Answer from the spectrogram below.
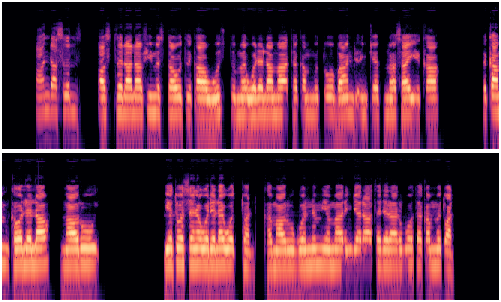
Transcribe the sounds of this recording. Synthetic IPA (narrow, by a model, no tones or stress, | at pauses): and̪a | ast̪ʰəlalafiməst̪ʰawɔt̪ɨkʼawʊst̪ʼwɔləlamat̪ʰəkʼəmːɨt̪ʼobəand̪ɨnt͡ʃʼɛt̪məsajɨa | ʔɨkʼamkʰəwɔləla | maɾu | jɛt̪ʰəwɔsːənəwɔd̪əlajwɔt̪ʼːwal | kʰəmaɾuɡonːɨmjɛmaɾɨnd͡ʒɛɾat̪ʰəd̪əɾaɾbo̞t̪ʰəkʼəmːɨt̪ʼwal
